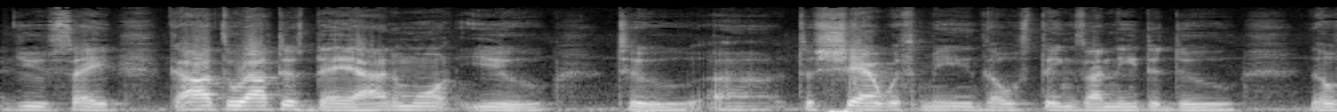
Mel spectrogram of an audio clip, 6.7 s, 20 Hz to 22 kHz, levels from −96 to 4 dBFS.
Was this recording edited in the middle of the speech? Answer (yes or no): no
